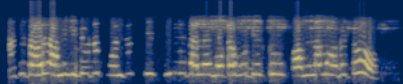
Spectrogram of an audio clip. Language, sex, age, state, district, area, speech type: Bengali, female, 30-45, West Bengal, Howrah, urban, conversation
